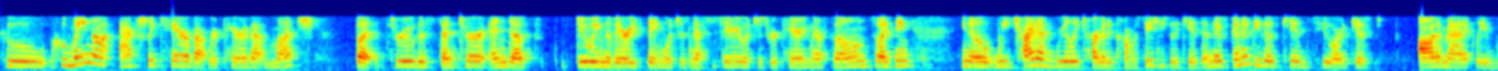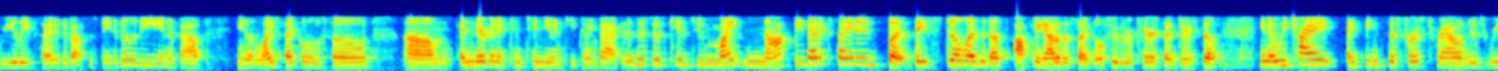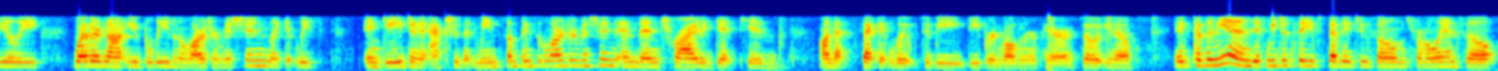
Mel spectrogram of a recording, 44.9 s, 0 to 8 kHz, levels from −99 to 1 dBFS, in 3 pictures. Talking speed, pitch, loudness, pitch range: 225 wpm, 195 Hz, -21 LUFS, 185-220 Hz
